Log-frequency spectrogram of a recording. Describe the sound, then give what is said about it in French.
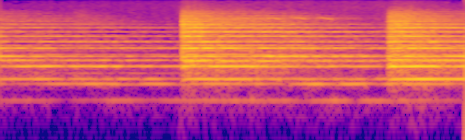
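Church bells ringing in full peal: loud, sustained metallic tones with rich overlapping overtones, renewed by two fresh strikes about a second apart while the earlier ringing still hangs. No voices. “Les cloches sonnent à toute volée.”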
